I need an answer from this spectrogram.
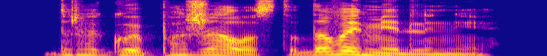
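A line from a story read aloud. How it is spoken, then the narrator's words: Pleading wife. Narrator (Russian): супруга умоляющим голосом попросила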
